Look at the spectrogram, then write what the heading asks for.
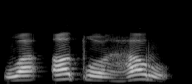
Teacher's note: طا موٹا ہے, یہاں پہ قلقلہ ہوگا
